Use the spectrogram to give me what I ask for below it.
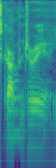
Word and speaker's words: Carpinteria: Which is where we've reached NPR's Eric Westervelt, who is near the coastal community of Carpinteria. Am I saying that correctly, Eric? – You're pretty close, Carpinteria, well, yeah.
